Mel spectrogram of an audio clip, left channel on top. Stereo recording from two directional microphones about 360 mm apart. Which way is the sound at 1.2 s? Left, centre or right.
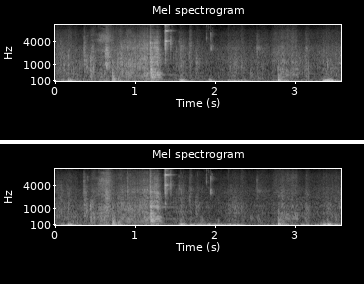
Right.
